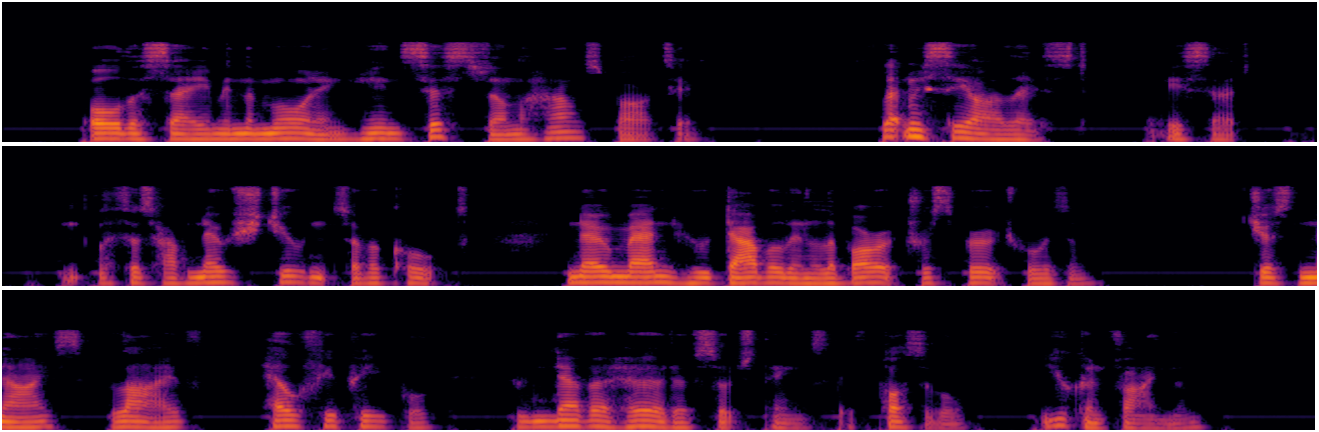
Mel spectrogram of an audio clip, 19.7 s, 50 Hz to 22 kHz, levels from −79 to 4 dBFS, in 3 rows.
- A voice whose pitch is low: Yes, low, 115 Hz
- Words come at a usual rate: Yes, average, 150 wpm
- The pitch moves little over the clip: Yes, narrow, 1.9 semitones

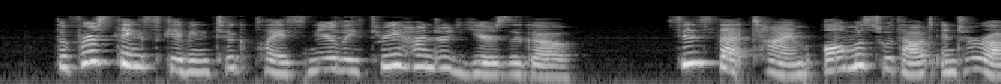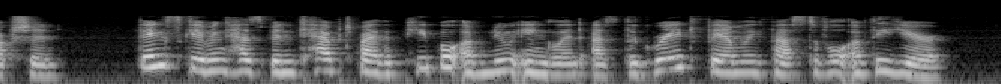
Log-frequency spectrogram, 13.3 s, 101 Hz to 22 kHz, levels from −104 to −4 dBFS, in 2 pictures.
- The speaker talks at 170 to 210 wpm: No, average, 155 wpm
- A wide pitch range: Yes, wide, 6.2 semitones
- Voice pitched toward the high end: Yes, high, 230 Hz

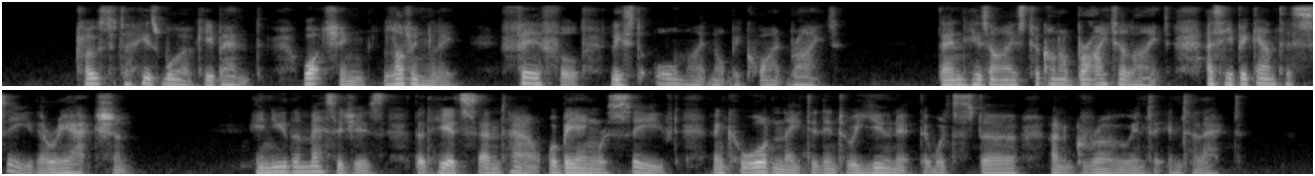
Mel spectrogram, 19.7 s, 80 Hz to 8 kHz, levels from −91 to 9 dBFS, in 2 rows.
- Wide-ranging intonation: No, average, 4.8 semitones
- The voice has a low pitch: Yes, low, 115 Hz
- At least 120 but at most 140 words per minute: No, average, 170 wpm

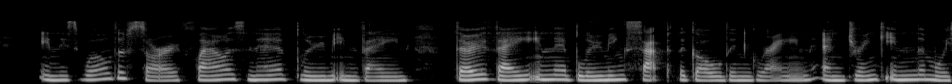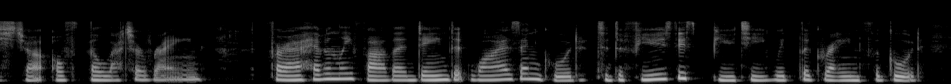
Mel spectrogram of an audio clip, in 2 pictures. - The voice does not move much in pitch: Yes, narrow, 2.3 semitones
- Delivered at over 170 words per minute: No, average, 145 wpm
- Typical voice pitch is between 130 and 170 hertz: No, high, 200 Hz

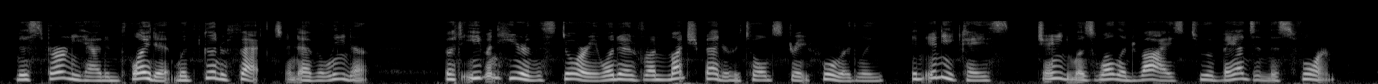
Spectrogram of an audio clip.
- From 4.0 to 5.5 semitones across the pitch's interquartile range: Yes, average, 4.8 semitones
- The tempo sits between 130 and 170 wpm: Yes, average, 145 wpm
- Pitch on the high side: Yes, high, 210 Hz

